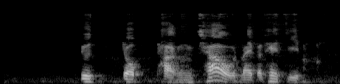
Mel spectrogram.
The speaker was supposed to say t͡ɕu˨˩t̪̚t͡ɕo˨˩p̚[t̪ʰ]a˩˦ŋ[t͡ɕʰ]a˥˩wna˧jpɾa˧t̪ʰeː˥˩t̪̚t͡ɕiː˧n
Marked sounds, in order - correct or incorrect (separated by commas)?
correct, correct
